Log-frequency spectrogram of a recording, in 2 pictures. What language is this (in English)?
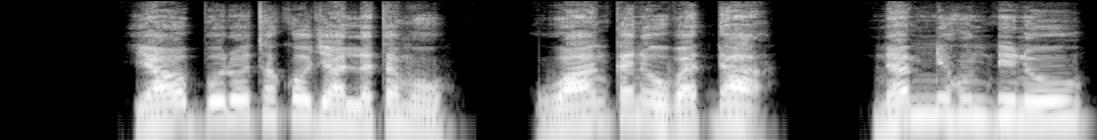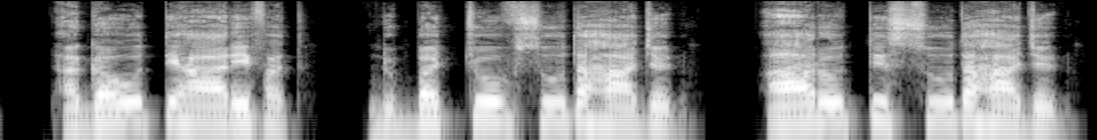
Oromo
